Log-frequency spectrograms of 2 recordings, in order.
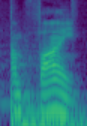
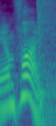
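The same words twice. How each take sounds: First: It sounds downcast and unconvincing. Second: It sounds upbeat and convincing. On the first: The person is actually not fine. "Everybody knows you're not fine" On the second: The person really is fine. "Compared to this, no, really"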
